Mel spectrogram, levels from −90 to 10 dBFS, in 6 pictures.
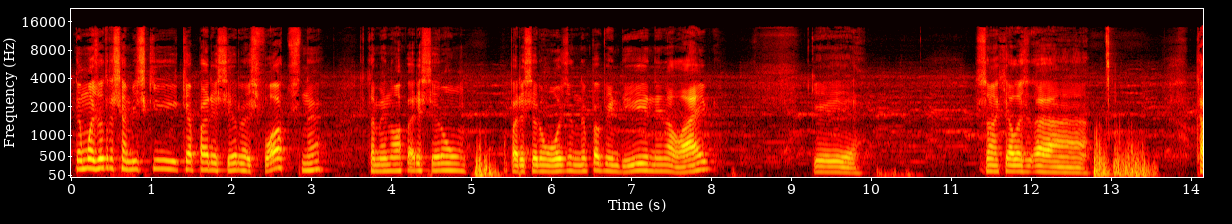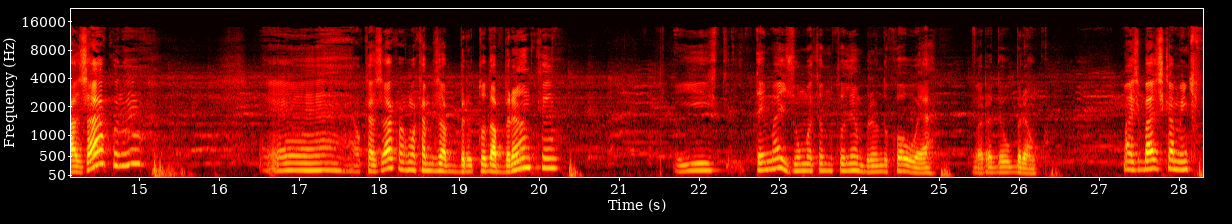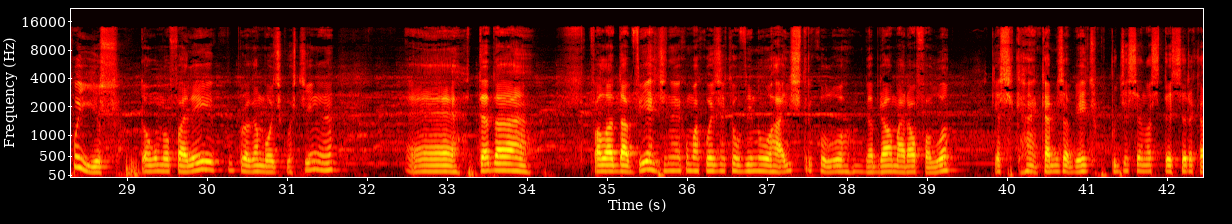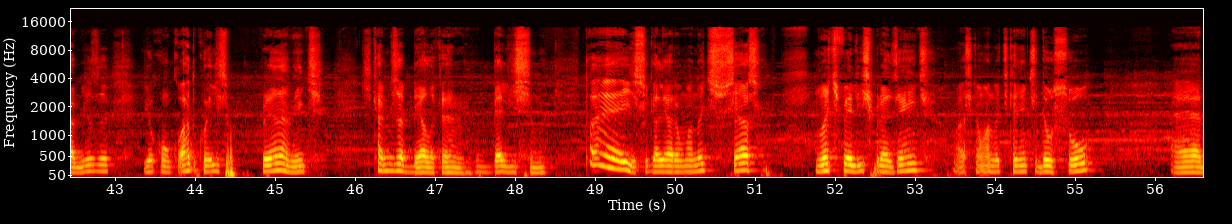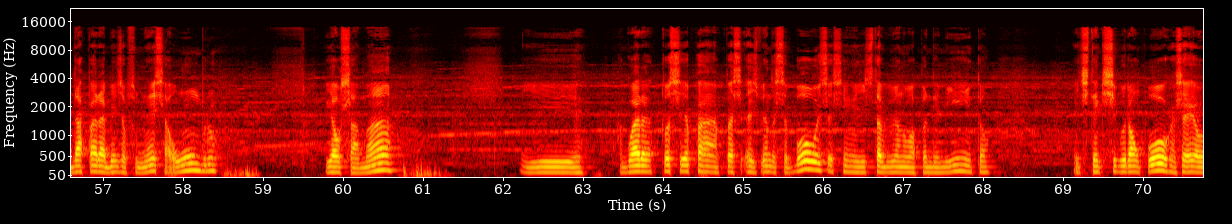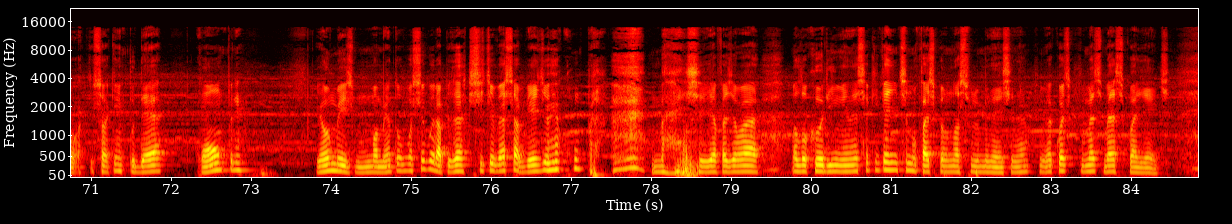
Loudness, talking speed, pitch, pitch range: -24 LUFS, 150 wpm, 145 Hz, 130-165 Hz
